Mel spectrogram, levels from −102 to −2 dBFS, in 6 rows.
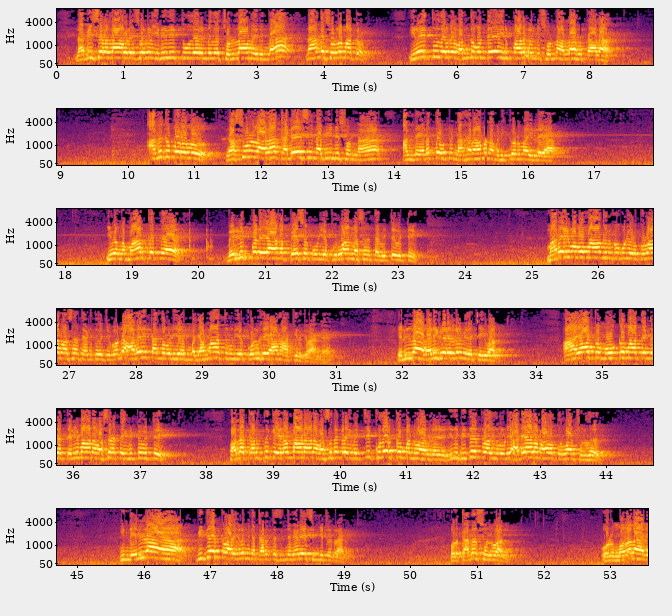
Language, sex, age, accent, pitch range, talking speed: English, male, 50-69, Indian, 215-280 Hz, 55 wpm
